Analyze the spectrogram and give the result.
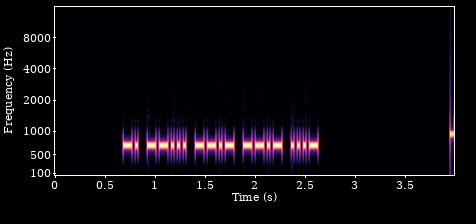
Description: Morse code, heard as a keyed tone, about 40 wpm, 700 Hz. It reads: N7QQV
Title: USA Call Signs - 5 Characters - 4x Character Spacing - 40wpm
